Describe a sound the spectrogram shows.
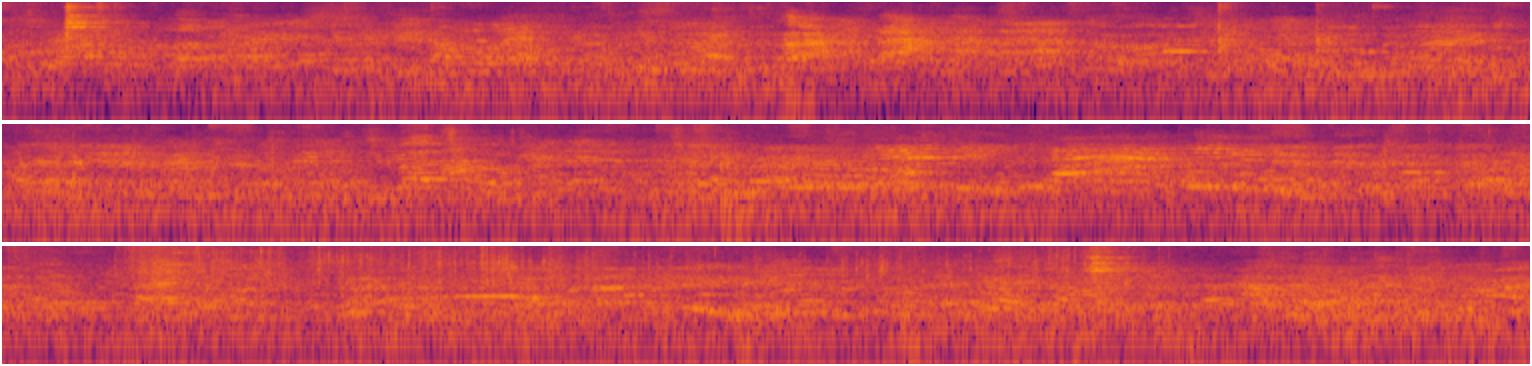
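A crowd of men and women chatters in a large room.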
